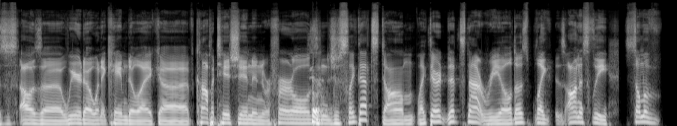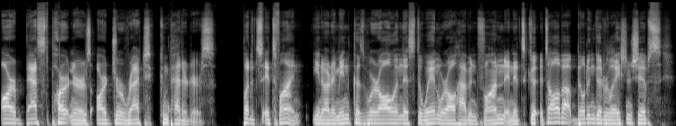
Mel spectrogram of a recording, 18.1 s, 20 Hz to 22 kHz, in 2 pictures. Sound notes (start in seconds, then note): 4.1 laughs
